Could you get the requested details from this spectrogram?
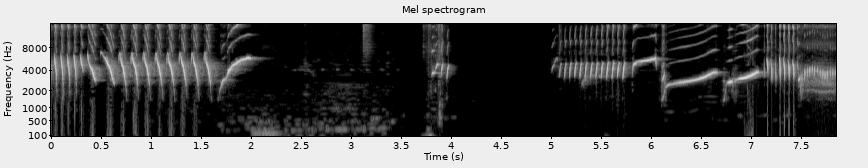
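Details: Canary singing an excited, tightly rolled song meant to set other canaries singing: fast trills of repeated high notes, then a pause with faint clicks, then more rapid trills and upward-sweeping whistles.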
